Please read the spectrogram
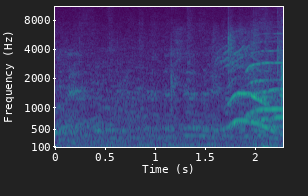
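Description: Quiet hall after a song, then from about a second and a half in, audience members start to whoop, with overlapping rising-and-falling cries and the first claps.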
